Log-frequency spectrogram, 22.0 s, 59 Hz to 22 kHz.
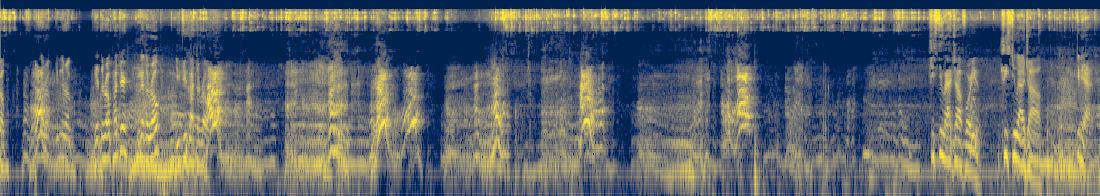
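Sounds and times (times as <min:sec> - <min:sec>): dogs growling: 0:00.0 - 0:22.0
dogs barking: 0:00.4 - 0:01.1, 0:04.0 - 0:05.6, 0:06.5 - 0:08.6, 0:09.5 - 0:10.3, 0:11.3 - 0:12.3, 0:14.1 - 0:17.0.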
